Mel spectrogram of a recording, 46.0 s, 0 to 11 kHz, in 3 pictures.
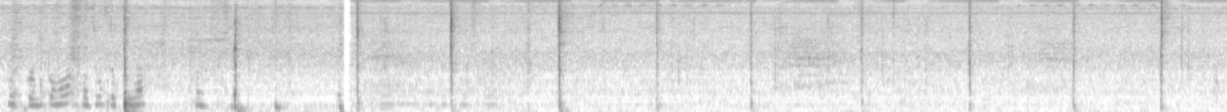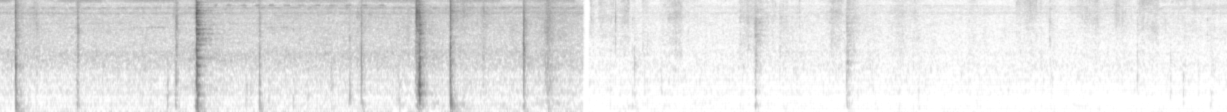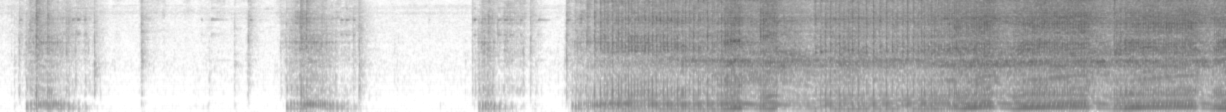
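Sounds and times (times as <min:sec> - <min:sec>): hand hoe chopping into earth: 0:01.4 - 0:02.0, 0:02.7 - 0:04.8, 0:05.6 - 0:09.8, 0:10.6 - 0:12.7, 0:14.4 - 0:16.6, 0:17.4 - 0:22.4.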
